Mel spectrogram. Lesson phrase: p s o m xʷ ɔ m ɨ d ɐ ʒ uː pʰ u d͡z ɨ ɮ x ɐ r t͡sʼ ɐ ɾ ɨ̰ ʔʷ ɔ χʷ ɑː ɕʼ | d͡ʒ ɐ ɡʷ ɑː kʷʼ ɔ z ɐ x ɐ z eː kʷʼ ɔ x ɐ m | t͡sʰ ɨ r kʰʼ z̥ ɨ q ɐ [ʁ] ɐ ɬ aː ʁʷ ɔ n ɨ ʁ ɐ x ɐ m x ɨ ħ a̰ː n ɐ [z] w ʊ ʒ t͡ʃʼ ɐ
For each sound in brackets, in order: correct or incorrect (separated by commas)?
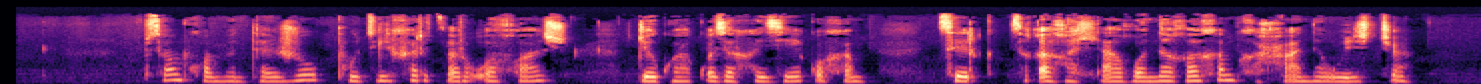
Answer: correct, incorrect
